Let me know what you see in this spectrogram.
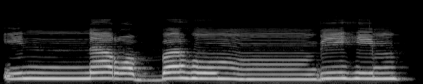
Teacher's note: حمزہ کو نون کے ساتھ ملاتے ہوئے یہاں پہ غنہ ہو رہا ہے مشدد کا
